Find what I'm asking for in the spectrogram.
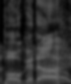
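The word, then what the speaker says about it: Bogotá: It's unbelievable that Bodega, she called it, Bogota, yeah.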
